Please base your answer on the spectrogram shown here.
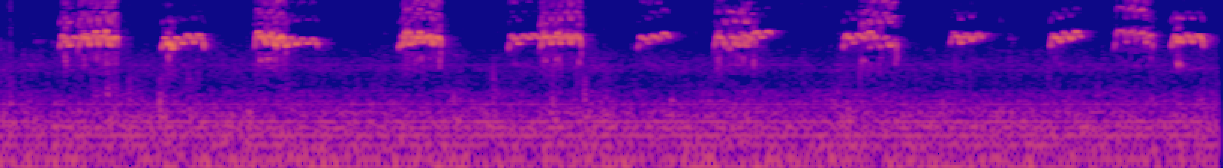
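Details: Budgerigar chicks, possibly both white, already tame enough to perch on a hand: short raspy chirps repeated roughly twice a second, each with a bright buzzy upper edge, over a steady low indoor hum.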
